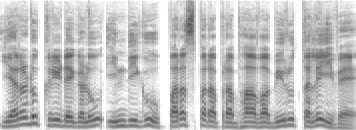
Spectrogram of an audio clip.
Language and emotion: Kannada, neutral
